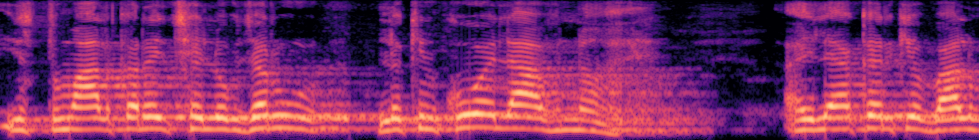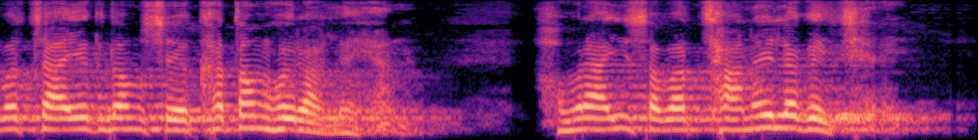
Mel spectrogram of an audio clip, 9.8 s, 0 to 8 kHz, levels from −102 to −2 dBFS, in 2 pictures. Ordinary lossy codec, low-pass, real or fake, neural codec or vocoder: none; none; real; none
